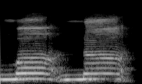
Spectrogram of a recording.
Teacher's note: the nasal sounds like ma, na, which produced through the nose, produced in the nasal area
